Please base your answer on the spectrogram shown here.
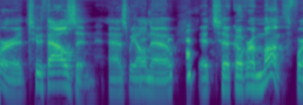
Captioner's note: laughing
